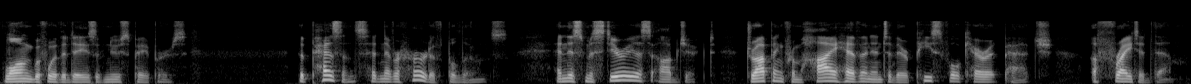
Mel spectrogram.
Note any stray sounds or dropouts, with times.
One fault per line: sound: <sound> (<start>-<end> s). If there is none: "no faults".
no faults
